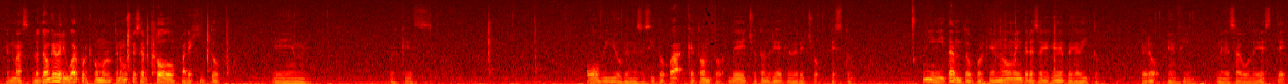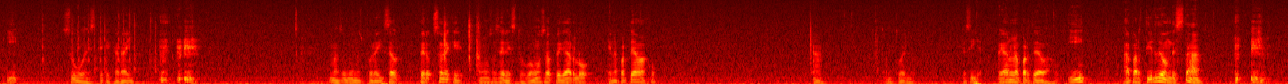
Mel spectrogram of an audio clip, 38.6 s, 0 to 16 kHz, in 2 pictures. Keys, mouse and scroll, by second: 2.3 ctrl+shift+a, 4.3 click, 4.8 click, 6.4 click, 7.6 shift+click, 8.8 click, 12.2 click, 14.9 Up, 17.3 click, 17.8 click, 19.0 click, 19.9 Up, 21.5 Down, 26.3 ctrl+shift+a, 28.8 click, 31.9 shift+click, 33.8 click, 35.0 click, 36.6 click, 37.4 click.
